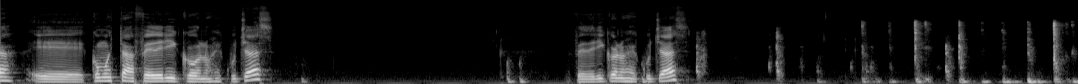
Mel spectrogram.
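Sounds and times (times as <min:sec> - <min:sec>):
speech: 0:00.0 - 0:02.8, 0:05.8 - 0:07.1
computer keyboard typing: 0:07.7 - 0:10.7.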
